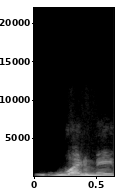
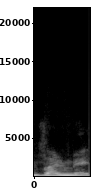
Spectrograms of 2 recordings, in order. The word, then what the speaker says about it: Valmer: qui rencontrera Eulalie Eulalie Valmer walmé ou Valmer si vous prononcez les W comme moi ça fait walmé sinon c'est Valmer qui est également normalisé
